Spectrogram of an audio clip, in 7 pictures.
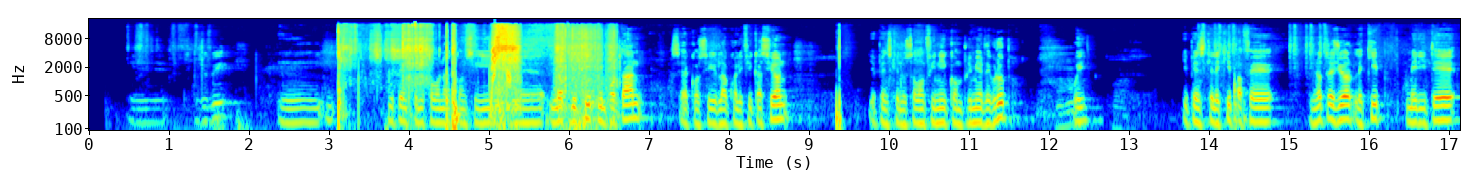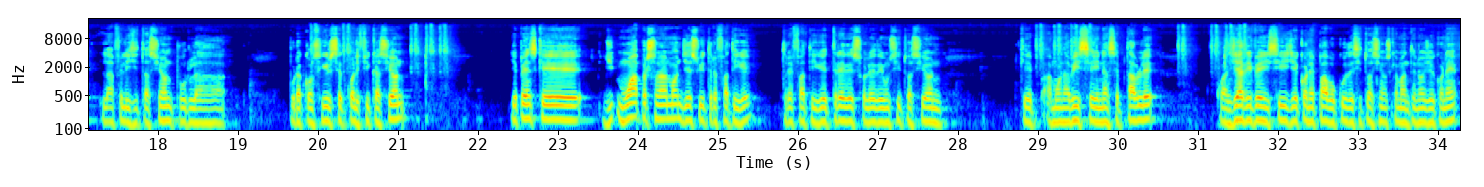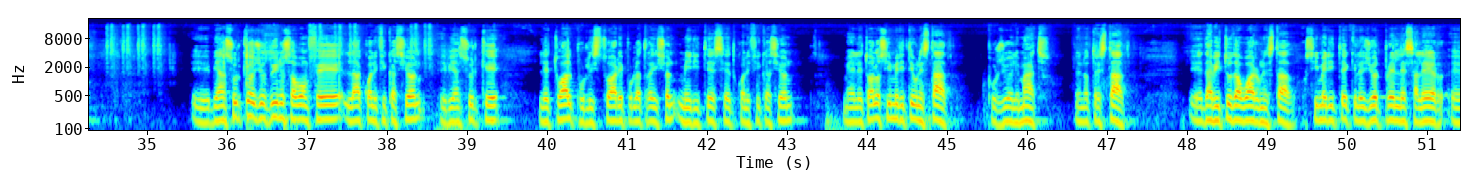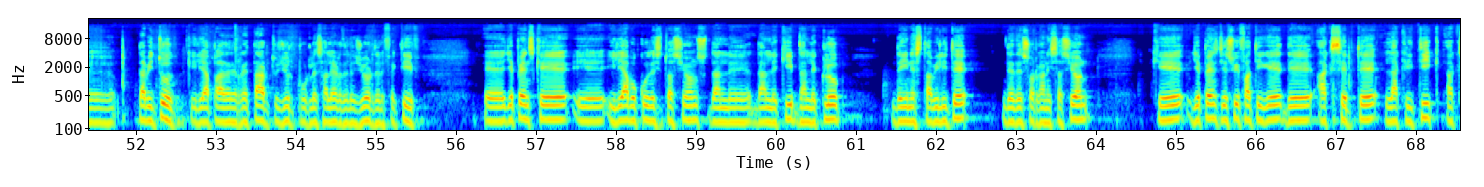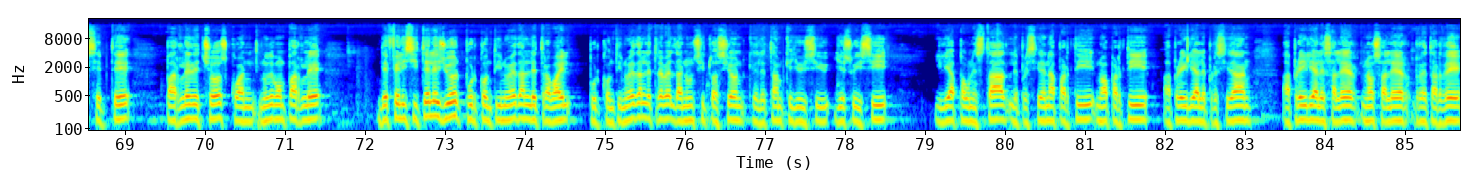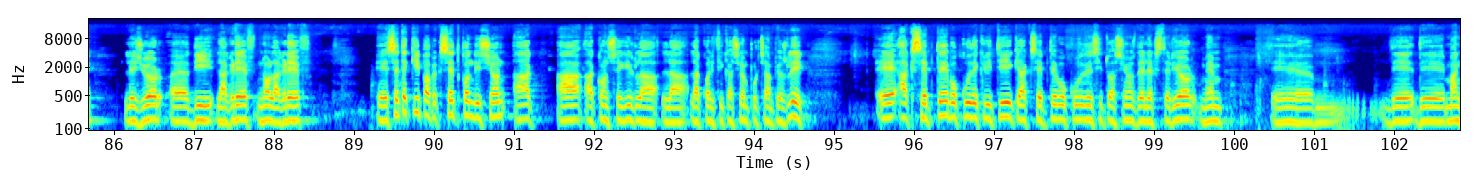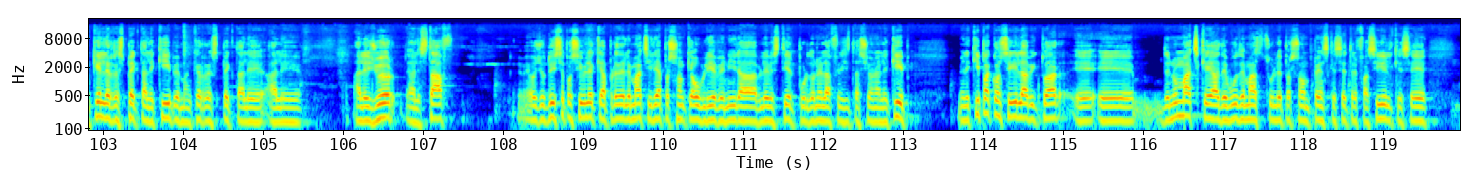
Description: قال خوان كارلوس جاريدو خلال المؤتمر الصحفي بعد نهاية مباراة النجم الساحلي و بلاتنيوم من الزمبابوي : “لقد حققنا اليوم الهدف وتأهلنا إلى ربع النهائي في صدارة مجموعتنا لكن رغم هذا الإنجاز فهناك من لم يأت لحجرات الملابس لتقديم التهاني للاعبين وللجهاز الفني”.
تصريح خوان كارلوس جاريدو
